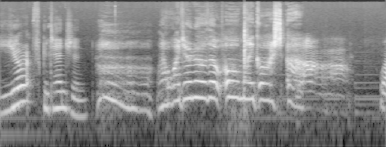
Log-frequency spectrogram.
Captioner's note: gasps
